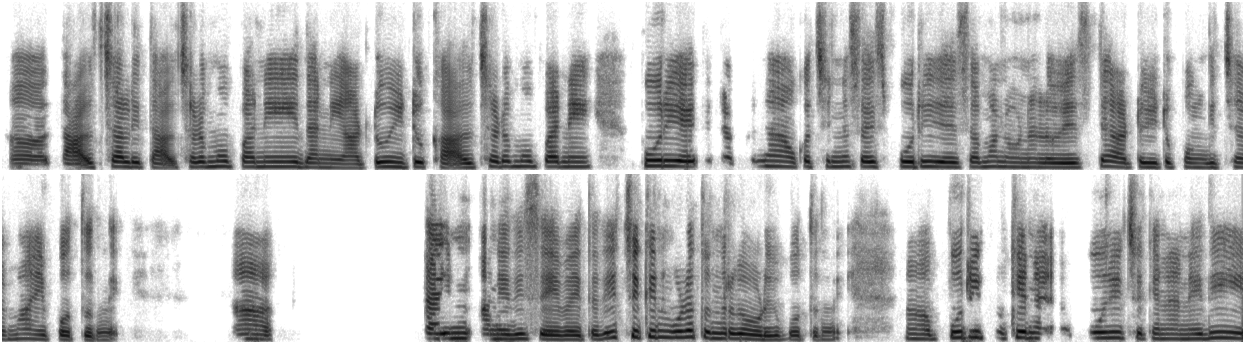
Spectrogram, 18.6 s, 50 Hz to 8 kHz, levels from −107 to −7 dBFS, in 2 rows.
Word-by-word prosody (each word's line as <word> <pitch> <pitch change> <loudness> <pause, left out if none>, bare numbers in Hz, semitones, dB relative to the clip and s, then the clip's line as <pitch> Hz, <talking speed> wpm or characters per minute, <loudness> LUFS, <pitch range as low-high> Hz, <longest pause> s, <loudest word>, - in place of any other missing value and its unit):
ఆహ్, 180 -2 -2 0.2
తాల్చాలి 220 +4 +2
తాల్చడము 230 +2 -1
పని. 230 +1 -1 0.2
దాన్ని 195 -2 -3
అటు 195 +6 +1
ఇటు 215 +2 +2
కాల్చడము 240 +5 0
పని. 225 -1 +1 0.5
పూరి 265 0 +5
అయితే - - 0
టక్కున 255 -5 -9 0.2
ఒక - - -2
చిన్న 235 -1 -5
సైజ్ 230 -2 +2
పూరి 235 +1 +4
చేసామా 220 +2 -1
నూనెలో 210 -1 -4
వేస్తే 200 +6 -1
అటు 205 0 -2
ఇటు - - -3
పొంగించామా 200 +2 -5
అయిపోతుంది. 205 - -2 1.0
ఆ! - - +2 1.4
టైం 235 +1 +5 0.2
అనేది 215 0 +1
సేవ్ 195 -1 +4
అయితది. 205 +5 0 0.2
చికెన్ 305 -1 +3
గూడా 295 +2 +5
తొందరగా 240 -3 +3
ఉడికిపోతుంది. 185 0 -2 0.6
ఆహ్, 220 -1 -3
పూరి 280 +1 +3
కుకిన్ 255 +1 +3
ఆయి - - -5 0.3
పూరీ 265 +1 +3
చికెన్ 230 -1 -4
అనేది 225 +5 -2
225 Hz, 125 wpm, -21 LUFS, 205-245 Hz, 1.4 s, పూరి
